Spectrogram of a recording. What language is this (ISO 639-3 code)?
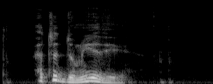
kab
